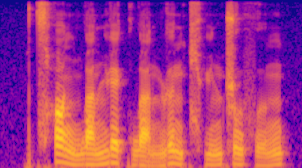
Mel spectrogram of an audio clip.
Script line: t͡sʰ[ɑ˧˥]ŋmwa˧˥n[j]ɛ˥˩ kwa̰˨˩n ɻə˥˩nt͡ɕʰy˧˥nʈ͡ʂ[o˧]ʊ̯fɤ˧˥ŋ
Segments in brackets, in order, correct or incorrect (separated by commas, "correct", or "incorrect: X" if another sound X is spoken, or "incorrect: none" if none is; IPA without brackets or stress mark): incorrect: ɑ˥˩, incorrect: ɥ, correct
